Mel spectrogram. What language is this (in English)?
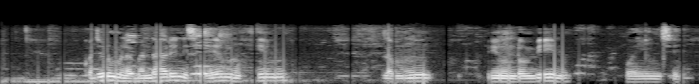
Swahili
